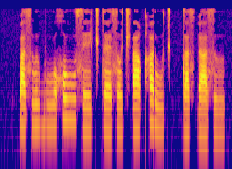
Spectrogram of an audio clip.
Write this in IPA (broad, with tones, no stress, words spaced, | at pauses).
k͡pa˨sðɯ˨ buː˨χuː˦ seː˨t͡ʃtɛ˨sɤ˨ t͡ʃʼa˧qʰɯ˦ ɾuː˨t͡ʃtːa˨s ɗa˨sɯ˨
